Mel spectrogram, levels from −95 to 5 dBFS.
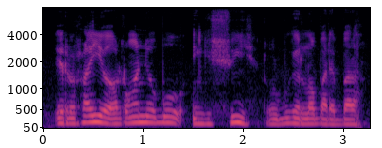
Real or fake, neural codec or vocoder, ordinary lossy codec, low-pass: real; none; none; none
